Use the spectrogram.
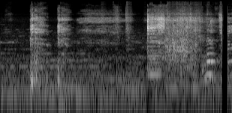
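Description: Someone coughs in short bursts, set off by fumes from dried chilies roasting in a home kitchen, with a longer fit of coughing partway through and a soft voice in between.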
